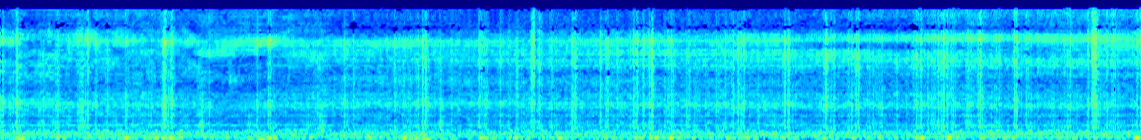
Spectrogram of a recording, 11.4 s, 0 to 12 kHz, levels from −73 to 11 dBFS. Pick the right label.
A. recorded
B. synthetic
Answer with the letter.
B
